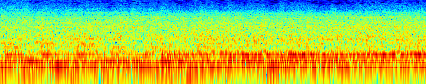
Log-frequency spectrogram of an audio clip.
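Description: Death metal band playing live: a loud, dense, unbroken wall of distorted electric guitars, bass and drums, heard through the hall from the crowd.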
